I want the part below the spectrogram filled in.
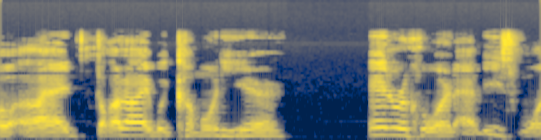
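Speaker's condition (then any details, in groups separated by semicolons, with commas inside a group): Cerebral palsy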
